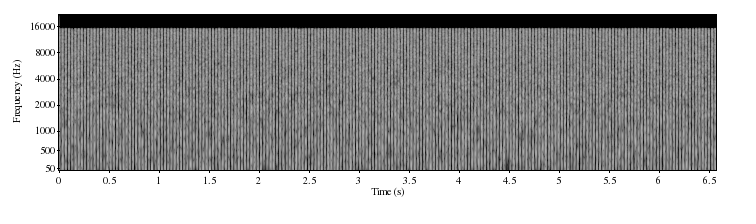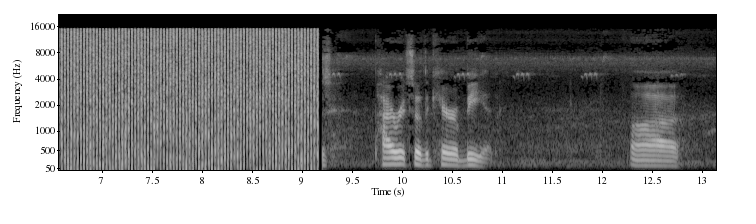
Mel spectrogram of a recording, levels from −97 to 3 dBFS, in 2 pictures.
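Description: From 0.0 to 9.2 s, a compressed stream played as audio: undecoded Dolby Digital, consistent with 384 kbps AC-3, heard as loud chattering static. The waveform shows 8 ms noise bursts 31.25 times a second between near-silent gaps; the spectrogram shows broadband vertical stripes.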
